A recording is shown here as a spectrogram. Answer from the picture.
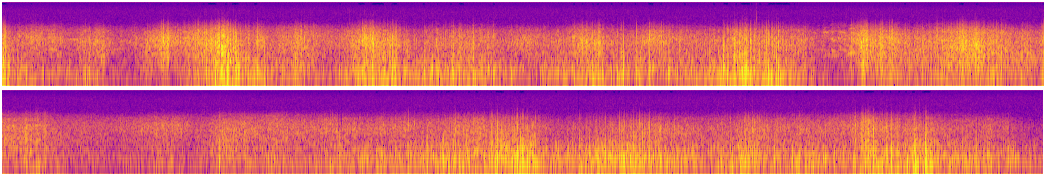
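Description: Burning airship wreckage on an old newsreel soundtrack: a rumble of fire with repeated explosion-like swells every second or two, muffled and narrow in sound, with indistinct voices mixed in.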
